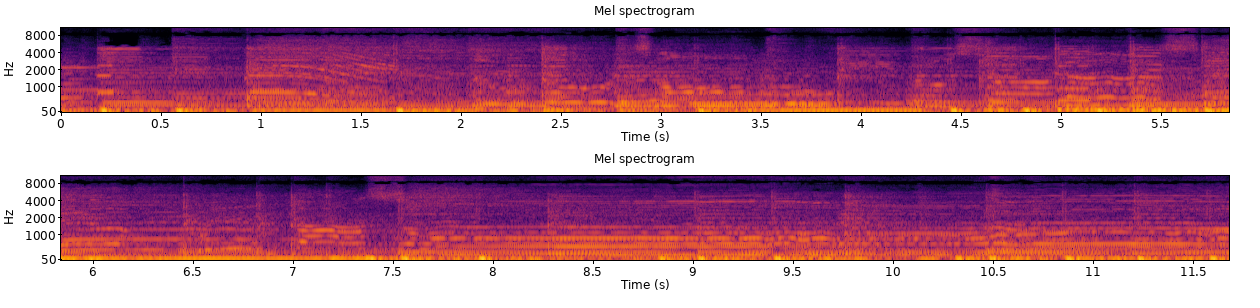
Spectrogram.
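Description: Live rock band playing: electric guitars, bass, keyboards and drums, with a lead line that slides and bends in pitch over a steady bass and drum groove.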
